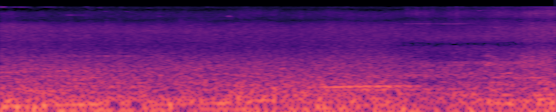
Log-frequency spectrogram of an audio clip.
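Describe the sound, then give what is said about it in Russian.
Street traffic with cars standing in a jam forms a steady, dense low rumble, unbroken and without distinct passing vehicles. “Автомобили стоят в пробке.”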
